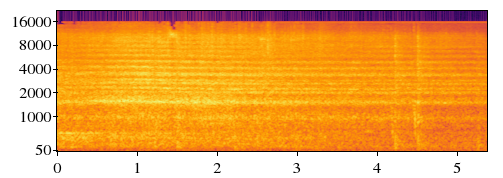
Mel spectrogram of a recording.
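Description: Passenger coaches of a departing train rolling past, wheels clacking over the rail joints with a thin steady squeal, slowly fading as the last coach pulls away. Two sharp knocks come about four seconds in.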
